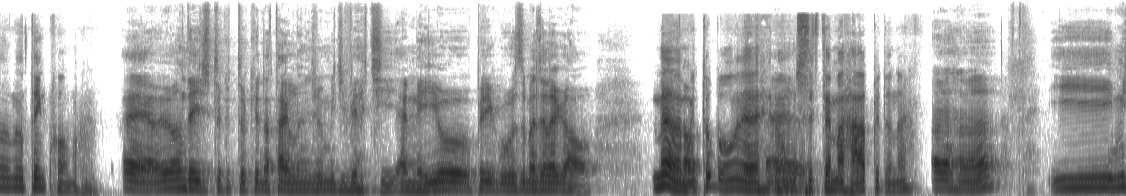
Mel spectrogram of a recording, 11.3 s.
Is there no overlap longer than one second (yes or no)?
yes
